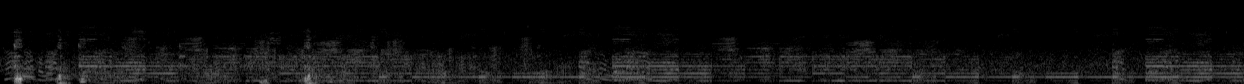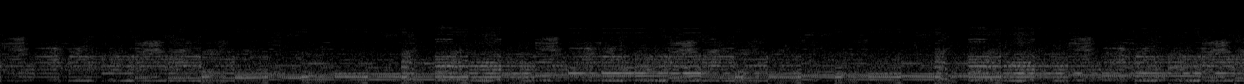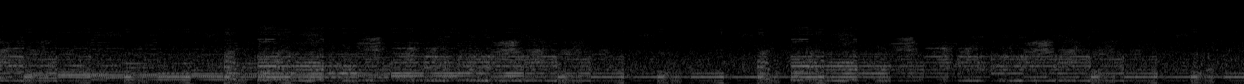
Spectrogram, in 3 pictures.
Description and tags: Sunny Cities and who they remind me off that I have been too in the past 5 years. Ambient Backgrounds and Processed to a T.
clip, heavily, cuts, rework, copy, processed, atmospheres, tmosphere, saturated, pads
